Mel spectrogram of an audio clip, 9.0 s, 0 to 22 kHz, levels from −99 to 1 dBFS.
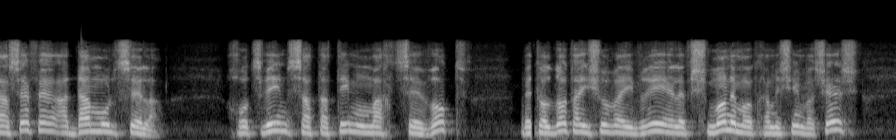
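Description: At 5.31–5.37 s the speech briefly smears and dips. These are lost AMR speech frames: the decoder held its last good settings with falling gain for 40 ms.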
